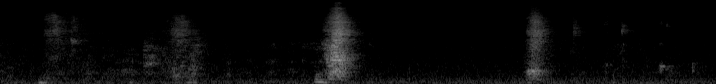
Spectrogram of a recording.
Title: Dog cant stop sneezing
